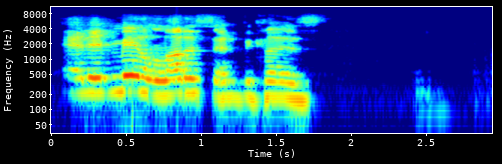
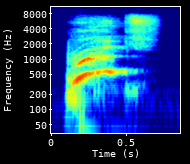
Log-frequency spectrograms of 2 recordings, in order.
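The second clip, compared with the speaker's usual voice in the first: very high, loud what; shocked squeak; 6 dB louder than usual. Retold or imitated. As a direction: squeak in disbelief. Narrator's shocked reaction.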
